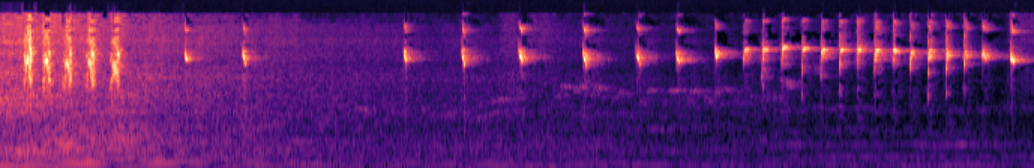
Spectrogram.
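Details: A lively long-tailed shrike singing as a lure to rouse silent shrikes: after a noisy, rattling start, sharp high ticks come singly, then speed up into a rapid, even chain of clipped notes.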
